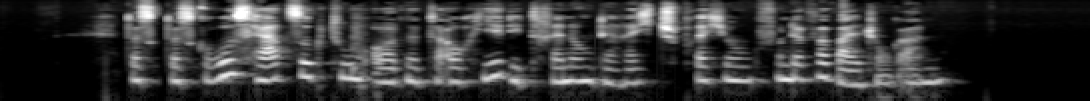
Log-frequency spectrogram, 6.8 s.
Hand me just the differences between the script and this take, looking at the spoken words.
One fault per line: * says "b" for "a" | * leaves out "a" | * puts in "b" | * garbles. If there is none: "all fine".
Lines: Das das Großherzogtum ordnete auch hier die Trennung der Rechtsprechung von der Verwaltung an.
all fine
